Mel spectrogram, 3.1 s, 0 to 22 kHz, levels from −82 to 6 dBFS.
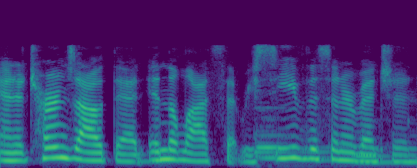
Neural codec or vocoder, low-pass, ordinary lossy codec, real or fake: none; 7.2 kHz; MP3, 48 kbps; real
